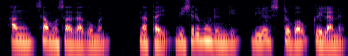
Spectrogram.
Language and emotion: Bodo, sad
